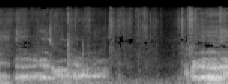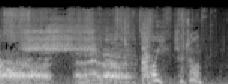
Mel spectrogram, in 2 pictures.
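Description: A Rottweiler growling and grumbling excitedly in greeting, in three rough bouts, with a short rustling hiss about three and a half seconds in.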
